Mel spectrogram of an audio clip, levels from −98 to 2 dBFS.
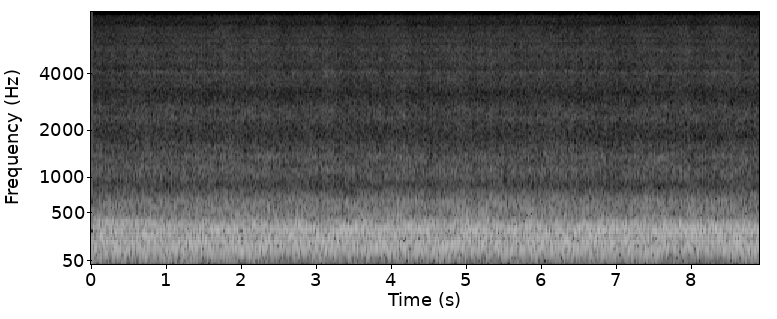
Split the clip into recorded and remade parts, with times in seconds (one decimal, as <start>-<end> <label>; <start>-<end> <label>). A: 0.0-6.1 remade; 6.1-6.8 recorded; 6.8-8.9 remade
